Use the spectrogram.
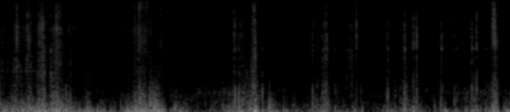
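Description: Long nails scratch the side of a solid bar of soap standing on its edge. The result is a quiet, irregular run of dry, crunchy scrapes, with deep rustling and occasional bright, short strokes.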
